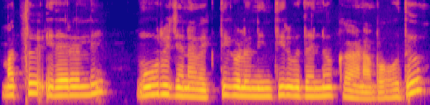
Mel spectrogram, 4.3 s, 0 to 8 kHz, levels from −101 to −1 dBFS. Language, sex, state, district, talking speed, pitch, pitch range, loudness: Kannada, female, Karnataka, Bangalore, 95 wpm, 195 Hz, 180-205 Hz, -16 LUFS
